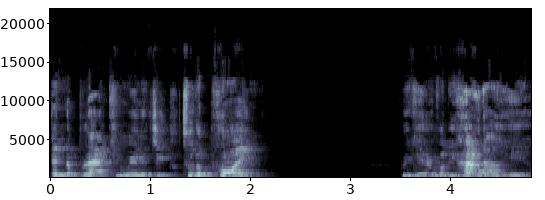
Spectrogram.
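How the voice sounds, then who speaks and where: A woman speaks loudly and in an animated tone, high in pitch with ordinary pitch variation. Audible room echo surrounds her voice. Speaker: YouTuber. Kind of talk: vlog monologue.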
